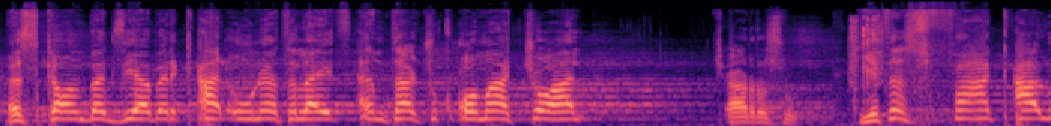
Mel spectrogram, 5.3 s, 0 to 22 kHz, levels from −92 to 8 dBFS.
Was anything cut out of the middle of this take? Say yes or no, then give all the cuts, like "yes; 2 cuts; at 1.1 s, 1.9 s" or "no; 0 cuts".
yes; 1 cut; at 4.1 s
